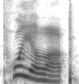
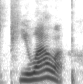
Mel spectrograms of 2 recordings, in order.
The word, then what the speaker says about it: Puyallup: state mispronounce puyallup chuella puyallup p-u-y-a-l-l-u-p it looks like poyolap but it's puella there's a lot of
